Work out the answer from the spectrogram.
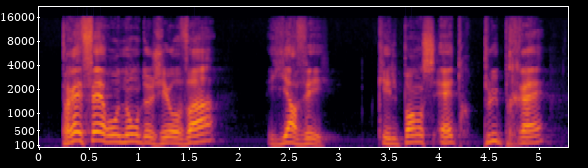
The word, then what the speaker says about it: Yahvé: Même si d'ailleurs la plupart des hébraïsants d'aujourd'hui préfèrent au nom de Jéhovah Yahvé, qu'ils pensent être plus près de la vraie prononciation du nom.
